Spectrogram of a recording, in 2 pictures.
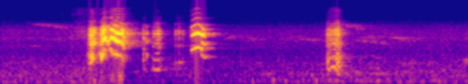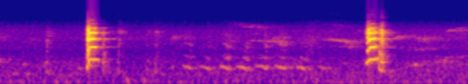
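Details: Talking Indian ringneck parakeet: a harsh double squawk, then single piercing shrieks spaced about one and a half seconds apart, with a faint quick ticking run between them.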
